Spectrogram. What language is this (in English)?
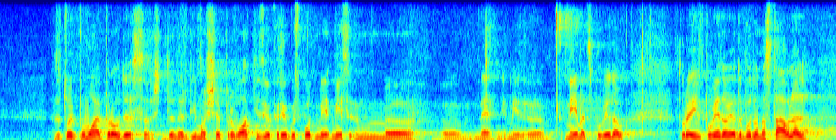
Slovenian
